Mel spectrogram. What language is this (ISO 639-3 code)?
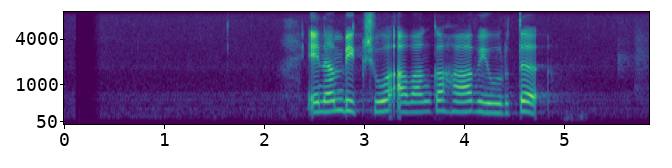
sin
